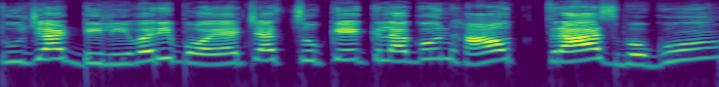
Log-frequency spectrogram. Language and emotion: Goan Konkani, angry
